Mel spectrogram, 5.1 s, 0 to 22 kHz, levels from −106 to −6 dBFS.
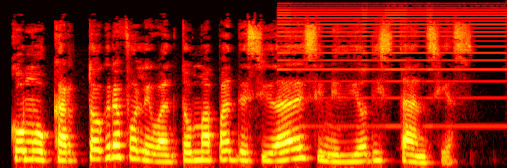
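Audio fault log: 2.77–5.08 s USB whine: after "cartógrafo levantó mapas de", 1 ms bus frames leak in as a fixed 1 kHz whine, strongest at 4 kHz, about 20 dB below the speech, showing as flat horizontal lines on a spectrogram.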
